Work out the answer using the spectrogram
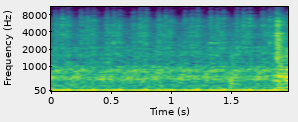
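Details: Car with Weber 40 IDF carbs after cleaning clogged idle jets and reassembly, with air-cleaner base gaps sealed and snorkels added to the idle air correction jets. Low, steady, even idle with no misses.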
